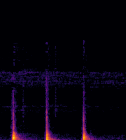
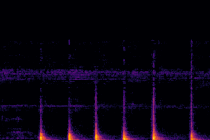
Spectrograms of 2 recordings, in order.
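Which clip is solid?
The first.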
